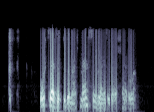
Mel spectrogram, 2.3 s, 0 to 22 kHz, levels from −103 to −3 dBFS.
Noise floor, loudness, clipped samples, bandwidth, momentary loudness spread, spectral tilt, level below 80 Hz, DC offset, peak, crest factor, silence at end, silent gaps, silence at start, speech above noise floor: -43 dBFS; -21 LUFS; under 0.1%; 7.8 kHz; 20 LU; -5.5 dB/octave; -50 dBFS; under 0.1%; 0 dBFS; 22 dB; 0.3 s; none; 0.15 s; 22 dB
